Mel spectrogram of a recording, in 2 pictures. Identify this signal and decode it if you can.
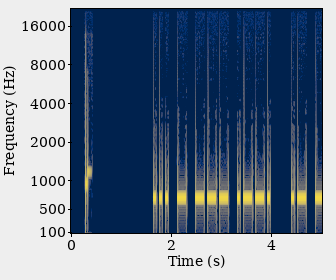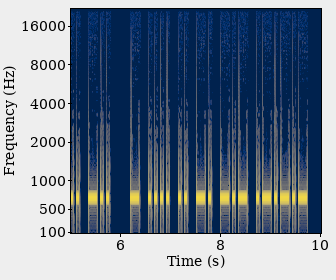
Morse code, heard as a keyed tone, about 20 wpm, 700 Hz. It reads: STOP AND THINK.
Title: Sentences from Top 300 Words 20wpm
